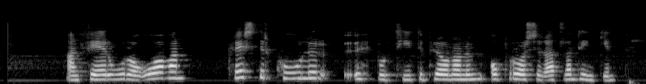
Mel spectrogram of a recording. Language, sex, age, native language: Icelandic, female, 30-39, Icelandic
